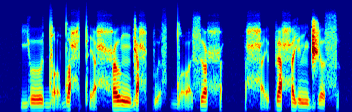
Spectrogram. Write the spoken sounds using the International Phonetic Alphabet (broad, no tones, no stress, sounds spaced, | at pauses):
j o d ɛ̰ dˤ ɘ ħ tʼ ɛ̰ ħ o ŋ ɡ ɛ ħ p o̰ s dˤ o̰ s o ħ | ħ ɛ̰ p ɛ ħ j ɘ n d͡ʒ ɔ s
